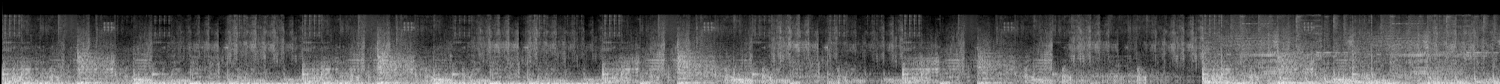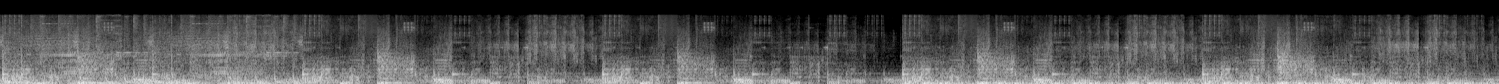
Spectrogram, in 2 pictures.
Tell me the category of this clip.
Music > Multiple instruments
